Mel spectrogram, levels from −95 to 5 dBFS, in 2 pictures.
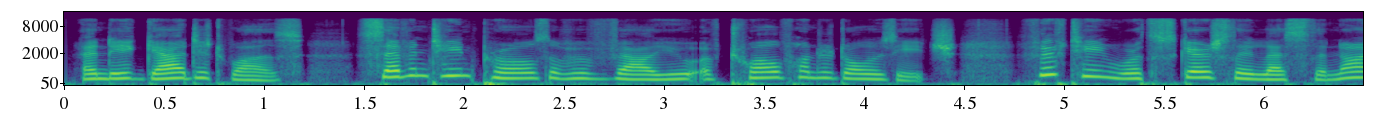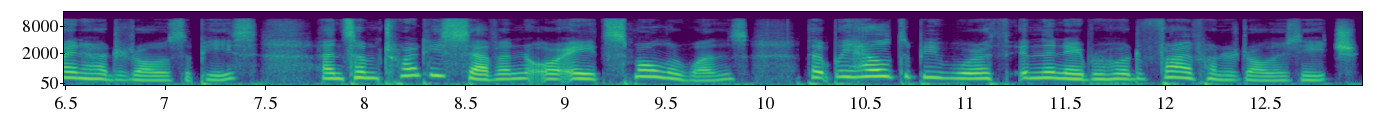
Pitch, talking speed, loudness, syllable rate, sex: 240 Hz, 210 wpm, -18 LUFS, 5.6 syllables/s, female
